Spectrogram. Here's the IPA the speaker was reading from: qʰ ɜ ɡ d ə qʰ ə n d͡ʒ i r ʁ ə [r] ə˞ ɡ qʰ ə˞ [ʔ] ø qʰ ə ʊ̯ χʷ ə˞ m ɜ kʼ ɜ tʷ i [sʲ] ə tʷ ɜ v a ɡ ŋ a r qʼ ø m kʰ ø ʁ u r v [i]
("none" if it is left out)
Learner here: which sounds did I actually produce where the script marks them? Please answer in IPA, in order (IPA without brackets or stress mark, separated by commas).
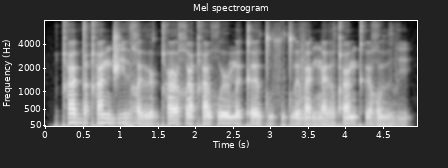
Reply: r, χ, sʷ, i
